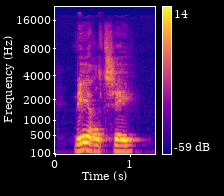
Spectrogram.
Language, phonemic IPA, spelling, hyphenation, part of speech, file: Dutch, /ˈʋeː.rəltˌseː/, wereldzee, we‧reld‧zee, noun, Nl-wereldzee.ogg
- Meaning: 1. synonym of oceaan (“ocean”) 2. The totality of all of Earth's oceans and major seas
